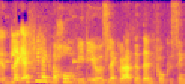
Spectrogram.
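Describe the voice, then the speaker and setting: A woman is speaking. She has a German accent. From Germany. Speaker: spiritual musician and vlogger. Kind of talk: casual vlog talk. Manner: hesitant, filler-heavy.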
